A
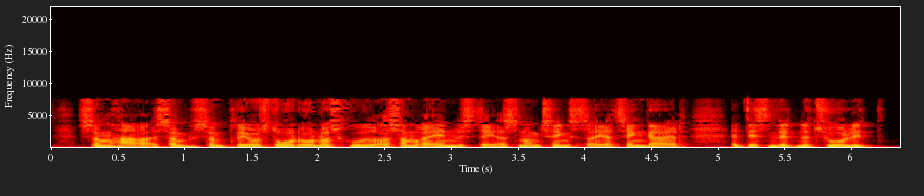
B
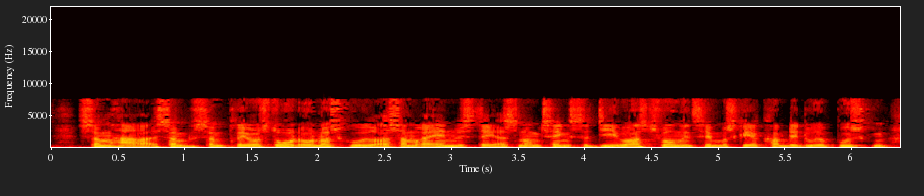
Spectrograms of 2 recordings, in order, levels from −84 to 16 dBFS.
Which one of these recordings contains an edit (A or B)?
A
